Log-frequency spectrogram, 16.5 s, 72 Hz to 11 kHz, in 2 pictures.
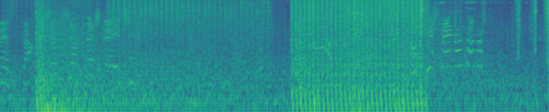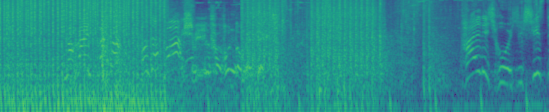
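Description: Sustained bursts of automatic gunfire from the video game Division 2 come in long, dense stretches separated by brief pauses, loud and close, with occasional voices over the shooting.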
